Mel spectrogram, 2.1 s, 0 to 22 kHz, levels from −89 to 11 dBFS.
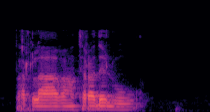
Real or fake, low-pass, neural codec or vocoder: real; 7.2 kHz; none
